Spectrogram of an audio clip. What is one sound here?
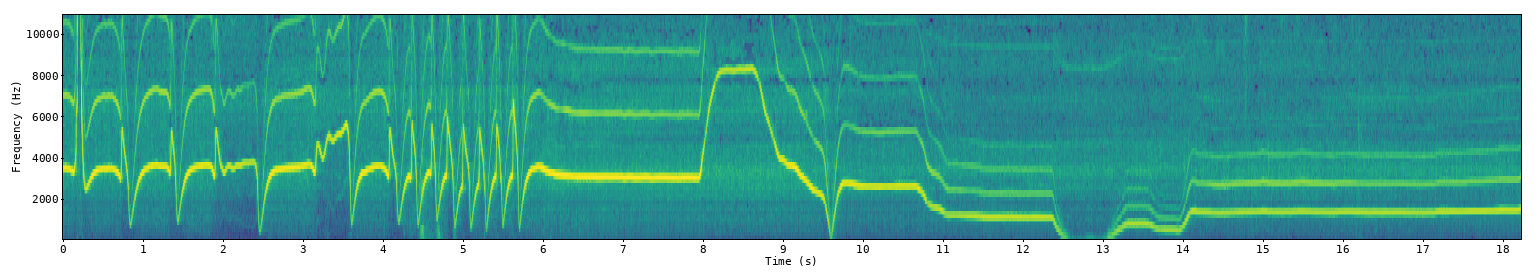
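A radio speaker emits a shrill electronic whistle that swoops up and down in pitch as the tuning is turned.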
